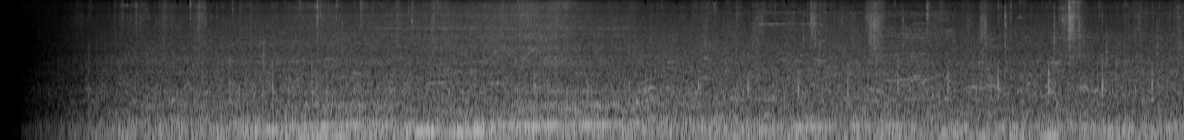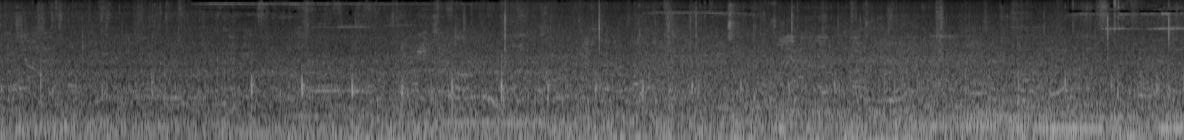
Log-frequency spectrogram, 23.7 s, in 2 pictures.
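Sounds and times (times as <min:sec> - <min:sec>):
heavy traffic: 0:00.4 - 0:23.6
international crowds passing: 0:00.6 - 0:23.6.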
